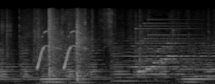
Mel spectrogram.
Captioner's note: snap!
